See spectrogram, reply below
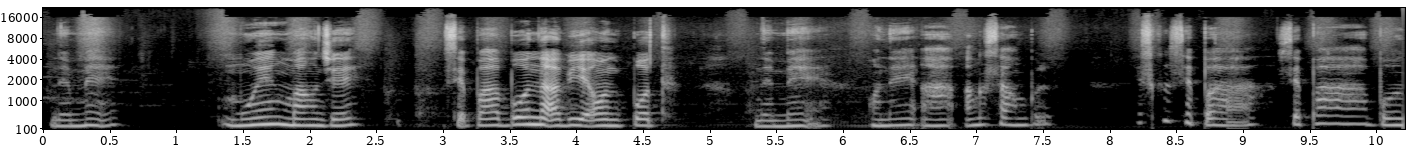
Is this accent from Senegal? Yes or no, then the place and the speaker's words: yes; Senegal; je suis sénégalais, je suis africaine. C'est ici, ça, notre maison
